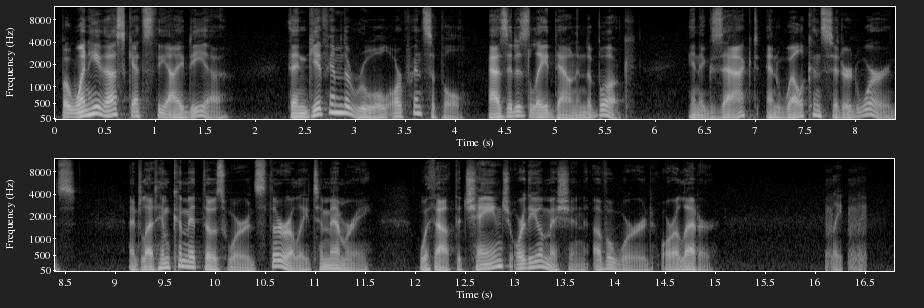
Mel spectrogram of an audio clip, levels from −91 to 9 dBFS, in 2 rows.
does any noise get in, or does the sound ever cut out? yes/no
yes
